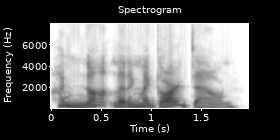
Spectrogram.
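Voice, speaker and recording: A woman playing a patient, wry adventuress and peacemaker in an audio drama, with a gentle, reassuring manner. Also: a little high, expressive, a little slow, noisy background. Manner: gentle, reassuring, dryly witty.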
